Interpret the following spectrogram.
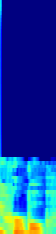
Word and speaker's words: herbal: The dance of projection, a herbal hall of mirrors. I know in in England you say herbal. Here in the states we the H is silent.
